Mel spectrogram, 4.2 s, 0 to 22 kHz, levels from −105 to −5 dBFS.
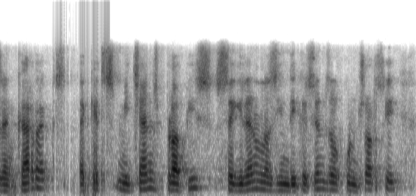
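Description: From the first moment to the end, the speech carries Opus voice compression at about 10 kbps in its SILK mode. The low rate forces coarse coding of the excitation, so the voice sounds muffled, hoarse and faintly robotic, with heavy codec damage. On a spectrogram the energy stops abruptly near 9 kHz, leaving an empty band above, and the harmonics below look smeared and blotchy instead of cleanly striated. The regular texture points to 20 ms coding frames.

Between 0.54 and 1.10 s, processor overload crackle tears through the speech, ending just before "mitjans propis seguiran les". The processor repeatedly failed to deliver its small buffers on time, dozens of misses in a row, each leaving a hard-edged gap of silence. The spacing suggests buffers of around 5 ms. The result is gritty, sputtering crackle. The waveform shows a comb of sharp dropouts, and the spectrogram shows thin vertical broadband streaks at each edge.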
